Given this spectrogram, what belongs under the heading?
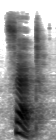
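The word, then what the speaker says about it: Zett: the last letter is set set which is pronounced like the s in the word bits here we have the example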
